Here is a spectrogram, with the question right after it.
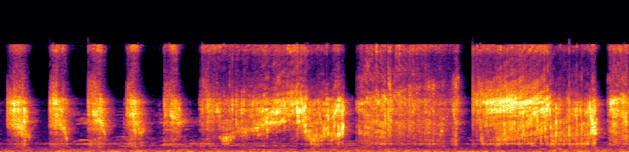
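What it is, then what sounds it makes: Wet concrete floor. Long black nails scratch and rub a wet, solid painted concrete floor. A run of quick, separate scratching strokes gives way to longer, continuous rubbing, making a bright, hissy, gritty sound with almost no low end.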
